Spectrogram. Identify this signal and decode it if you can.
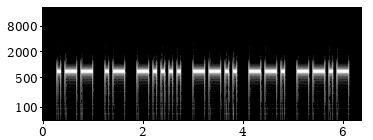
Morse code, heard as a keyed tone, about 16 wpm, 700 Hz. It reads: WA6ZGQ
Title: USA Callsign DE Callsign - 6 Characters - 15wpm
